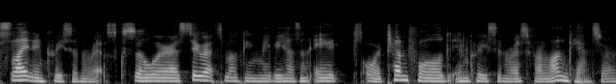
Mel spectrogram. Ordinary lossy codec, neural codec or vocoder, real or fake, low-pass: Opus, 64 kbps; codec, 44.1 kHz, 2.6 kbps, SNAC; fake; 7.2 kHz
